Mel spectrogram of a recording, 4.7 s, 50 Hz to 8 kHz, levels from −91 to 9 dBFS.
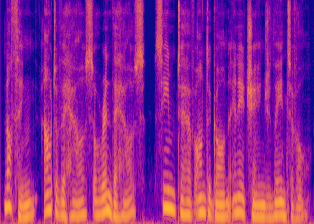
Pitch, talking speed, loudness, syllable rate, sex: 135 Hz, 230 wpm, -17 LUFS, 6.7 syllables/s, male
